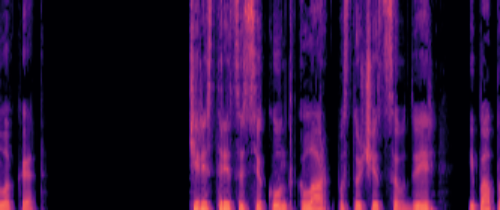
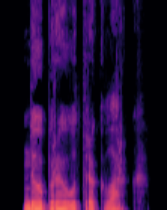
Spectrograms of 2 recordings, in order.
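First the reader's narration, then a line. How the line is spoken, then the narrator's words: Sighing. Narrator (Russian): вздохнула она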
